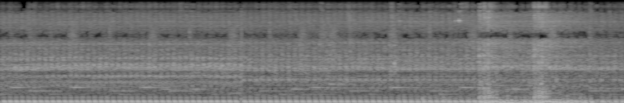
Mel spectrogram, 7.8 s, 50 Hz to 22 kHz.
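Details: Kawasaki Ninja 400R 400cc (registered 2013, 7 years old), started after about 3 months unused despite feared flat battery; even, steady twin idle with regular firing pulses, no knocks or misses, settling cleanly: normal idle.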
